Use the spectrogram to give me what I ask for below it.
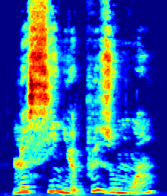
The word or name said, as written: signe plus ou moins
